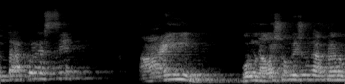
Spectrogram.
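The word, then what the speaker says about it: عين: তো কণ্ঠনালীর মধ্যস্থল থেকে উচ্চারিত হবে আইন।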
